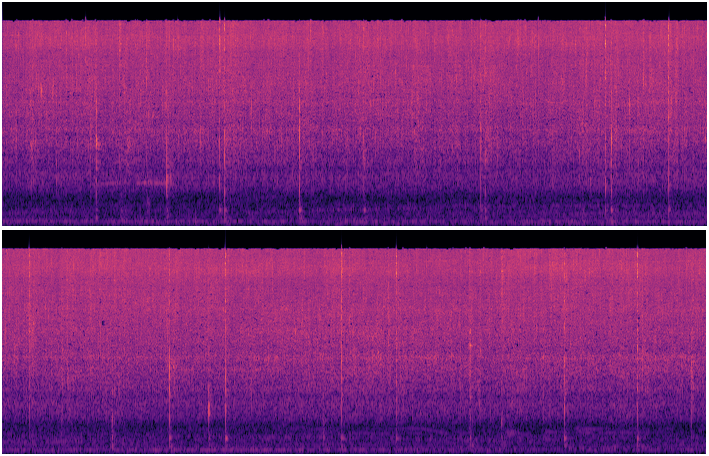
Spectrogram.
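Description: Food frying in hot oil: a steady sizzling hiss with irregular sharp pops and crackles about every second or two.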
